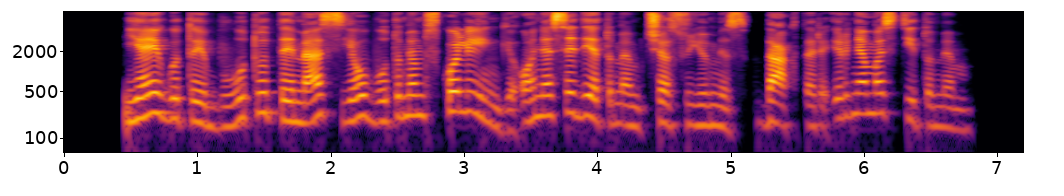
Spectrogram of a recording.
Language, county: Lithuanian, Vilnius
